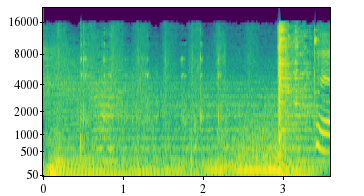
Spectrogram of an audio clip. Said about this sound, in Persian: وای فکر نکنم صدای خوبی بود. ای وای کسیا فنجونت. مریگول اینجایی؟ تو فنجون مورد علاقه ما شکستی.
